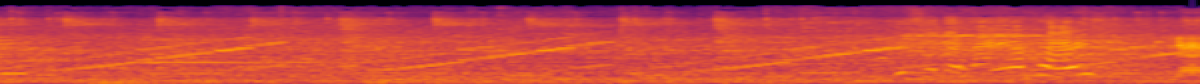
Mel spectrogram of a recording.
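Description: Video poker machine's win meter counting up a royal flush payout: a rising electronic sweep repeats about once a second as the credits tally, over the steady hubbub of a casino floor.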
